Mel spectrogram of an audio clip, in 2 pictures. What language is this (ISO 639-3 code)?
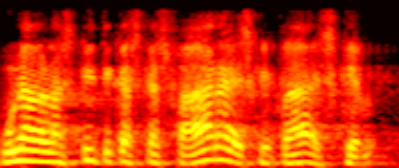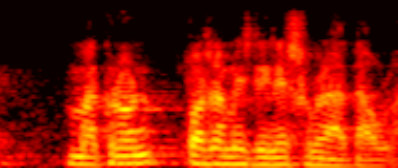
cat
